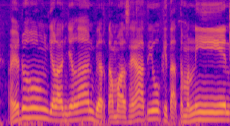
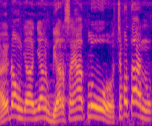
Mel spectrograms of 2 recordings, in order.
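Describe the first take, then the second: First: Easygoing, friendly invitation; gentle persuasion in a relaxed voice; pleasant coaxing. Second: Impatient, raised-pitch nagging; irritating order dressed as an invitation; pushy urging. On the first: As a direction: coax them kindly, without pushing. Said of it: "intonasinya itu berbeda, eh, menyenangkan". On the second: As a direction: hurry them along bossily. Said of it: "Berbeda ketika kalian mengajaknya". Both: Shown as a demonstration.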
